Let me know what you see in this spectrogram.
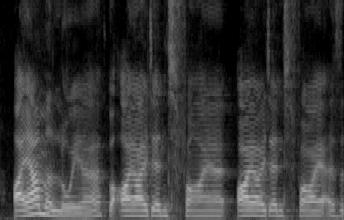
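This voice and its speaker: With a Birmingham accent, a woman talks at a medium pitch with fairly even intonation. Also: very clean recording, silent background. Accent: Birmingham (Brummie). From England, Birmingham (West Midlands). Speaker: barrister. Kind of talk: lecture. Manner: conversational.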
